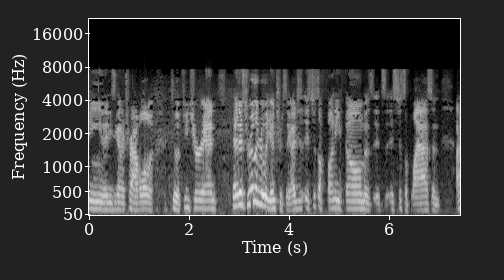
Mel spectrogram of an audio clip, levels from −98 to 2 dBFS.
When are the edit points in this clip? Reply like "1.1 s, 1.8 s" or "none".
none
